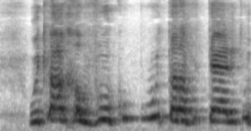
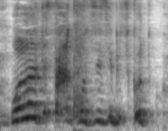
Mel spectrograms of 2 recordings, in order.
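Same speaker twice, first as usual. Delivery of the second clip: usual speaking voice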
